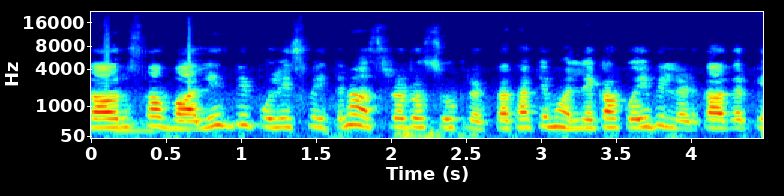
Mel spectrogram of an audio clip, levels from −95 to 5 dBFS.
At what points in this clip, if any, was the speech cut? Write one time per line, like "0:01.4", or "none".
none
